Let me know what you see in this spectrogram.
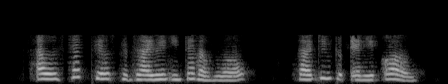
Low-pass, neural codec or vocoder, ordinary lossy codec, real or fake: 7.2 kHz; codec, 16 kHz, 0.5 kbps, FreqCodec, smaller model; AAC, 16 kbps; fake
